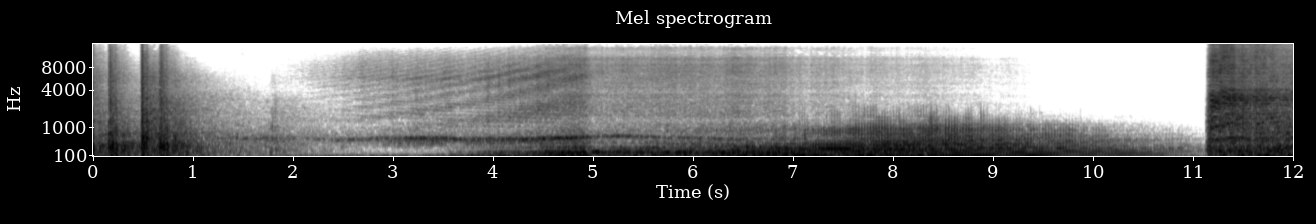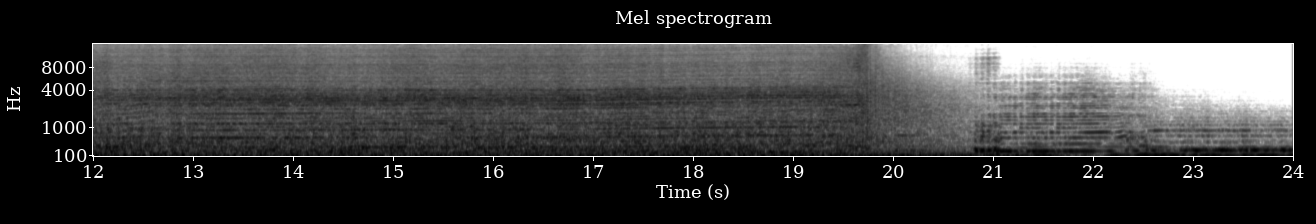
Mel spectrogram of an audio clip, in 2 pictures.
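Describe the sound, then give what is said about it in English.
Loud, dense sound effects from a Godzilla movie trailer: a swelling rumbling roar with a sweeping tone, then an abrupt cut to a sustained, blasting roar that ends in a few ringing tonal hits. “All right, you just listened to the trailer for Godzilla”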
